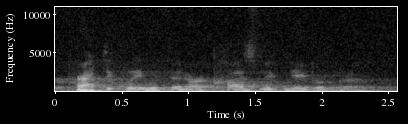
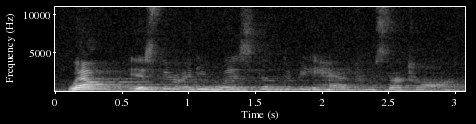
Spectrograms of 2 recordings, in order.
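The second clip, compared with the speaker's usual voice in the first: higher, playful rhetorical question; mock-curious question; 8 semitones higher than usual. Shown as a demonstration. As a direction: ask it as if from the audience. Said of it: "I'm glad you asked that question".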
